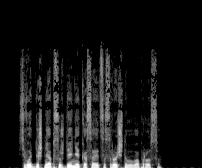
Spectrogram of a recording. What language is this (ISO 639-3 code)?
rus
